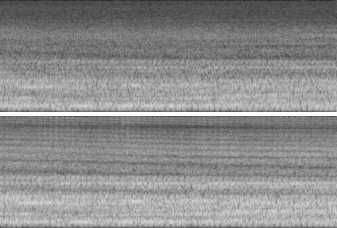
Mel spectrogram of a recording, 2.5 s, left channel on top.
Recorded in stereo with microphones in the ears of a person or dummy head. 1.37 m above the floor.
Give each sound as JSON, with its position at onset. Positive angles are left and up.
{"t": 0.0, "sound": "a motorcycle", "side_deg": -75}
